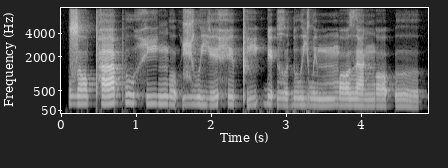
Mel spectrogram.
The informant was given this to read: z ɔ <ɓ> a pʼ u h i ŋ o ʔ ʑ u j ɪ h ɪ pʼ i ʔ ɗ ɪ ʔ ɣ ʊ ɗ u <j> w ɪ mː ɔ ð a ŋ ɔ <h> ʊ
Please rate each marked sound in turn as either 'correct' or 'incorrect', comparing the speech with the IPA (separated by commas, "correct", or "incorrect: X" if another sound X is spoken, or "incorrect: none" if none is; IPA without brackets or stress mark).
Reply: incorrect: pʰ, correct, incorrect: ʔ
